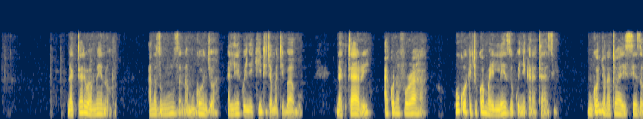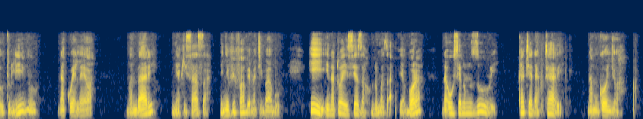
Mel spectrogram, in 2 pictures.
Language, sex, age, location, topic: Swahili, male, 18-24, Kisumu, health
